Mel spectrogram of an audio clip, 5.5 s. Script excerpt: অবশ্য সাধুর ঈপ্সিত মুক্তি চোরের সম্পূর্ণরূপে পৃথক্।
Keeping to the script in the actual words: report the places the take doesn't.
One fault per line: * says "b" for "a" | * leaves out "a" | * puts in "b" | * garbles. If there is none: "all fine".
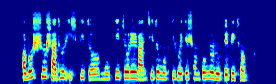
* puts in "বাঞ্ছিত মুক্তি হইতে"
